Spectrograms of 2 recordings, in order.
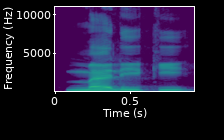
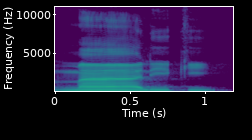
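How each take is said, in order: First: The first vowel is short. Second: The first vowel is lengthened. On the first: The speaker calls it right. "ma-nya pendek" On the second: The speaker calls it wrong. "tidak boleh dibaca"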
